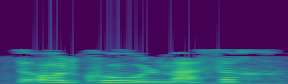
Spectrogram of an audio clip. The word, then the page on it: d'r Alkoolmesser: Bas Rhin; Herrlisheim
